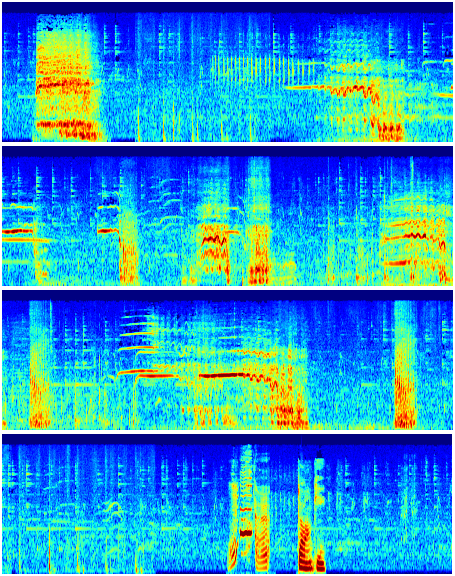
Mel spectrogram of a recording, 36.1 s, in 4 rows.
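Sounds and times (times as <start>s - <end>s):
horses neighing: 0.6s - 2.1s, 5.9s - 30.2s, 31.6s - 32.5s.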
